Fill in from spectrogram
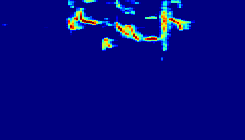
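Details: Mozambique serin, the wild canary called Yellow-fronted canary, sings one quick phrase under a second long: high sliding whistles and chirps dropping then rising again, on a silent background.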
